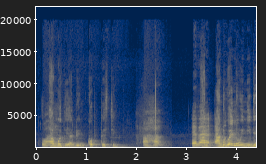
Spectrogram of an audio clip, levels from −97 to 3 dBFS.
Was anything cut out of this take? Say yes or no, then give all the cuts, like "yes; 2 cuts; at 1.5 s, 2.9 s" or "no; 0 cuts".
yes; 1 cut; at 2.6 s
